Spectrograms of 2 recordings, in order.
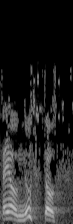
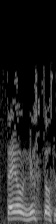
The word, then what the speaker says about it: Theopneustos: Everybody say Theopneustos. The P is silent. Theopneustos is actually a compound word, two Greek words put together.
